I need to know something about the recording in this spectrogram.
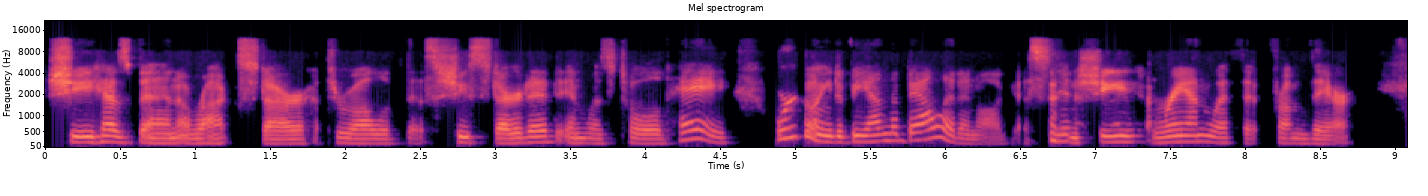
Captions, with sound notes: She has been a rock star through all of this. She started and was told, "Hey, we're going to be on the ballot in August," (board member laughs) And she ran with it from there.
